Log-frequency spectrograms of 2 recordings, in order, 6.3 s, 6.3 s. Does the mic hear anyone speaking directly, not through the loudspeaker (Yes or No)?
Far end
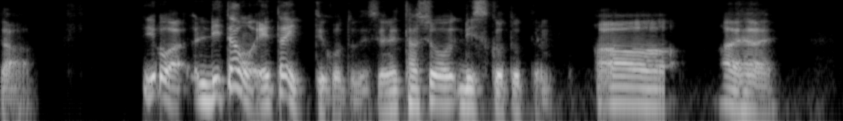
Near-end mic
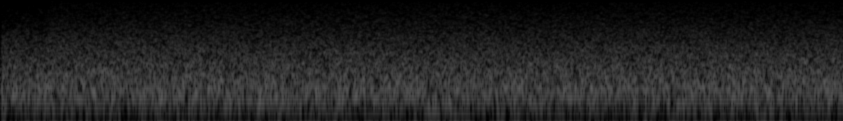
No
